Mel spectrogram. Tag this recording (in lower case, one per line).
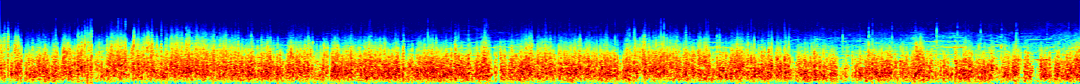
outside, rural or natural
speech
